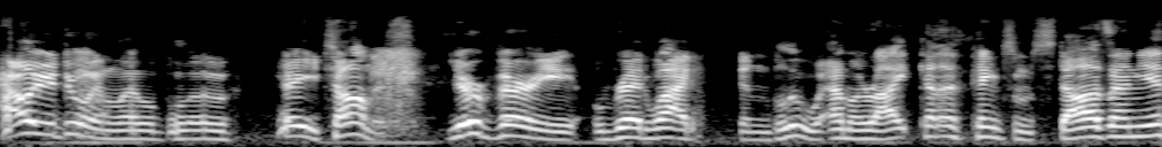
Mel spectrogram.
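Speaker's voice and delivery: over-the-top, exaggerated all-American accent. Playing an American engine greeting Thomas, in an American-accented engine voice. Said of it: "an engine with an American accent".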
